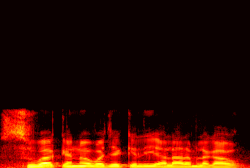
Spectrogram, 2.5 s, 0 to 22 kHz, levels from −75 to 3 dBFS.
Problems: constant background noise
